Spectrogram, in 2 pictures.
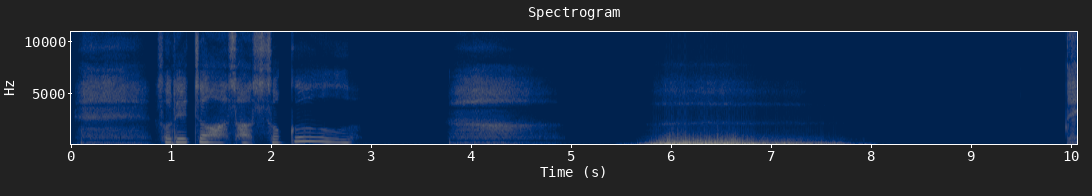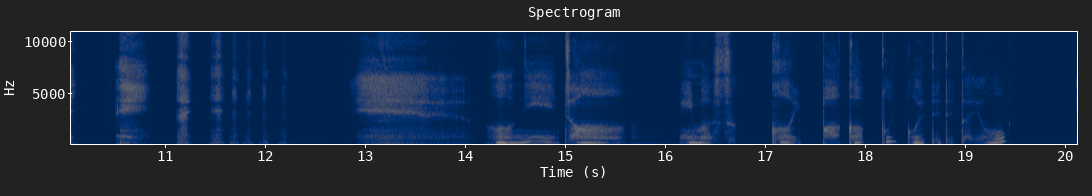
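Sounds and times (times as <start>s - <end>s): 
speech: 1.0s - 2.9s, 16.2s - 19.5s
breath blown into someone's ear: 5.6s - 8.0s.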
